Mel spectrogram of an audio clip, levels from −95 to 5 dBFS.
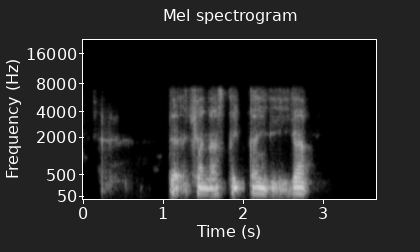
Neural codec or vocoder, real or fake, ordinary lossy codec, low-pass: codec, 44.1 kHz, 2.6 kbps, SNAC; fake; Opus, 32 kbps; 7.2 kHz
